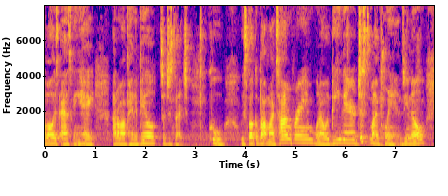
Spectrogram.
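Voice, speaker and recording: There is noticeable background noise as a woman with fairly low pitch speaks with ordinary pitch variation. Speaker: storytime vlogger. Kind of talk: personal storytelling monologue. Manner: fast.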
